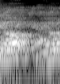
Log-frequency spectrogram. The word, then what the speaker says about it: io: so, io penso, nel senso che io like a YO, they say io.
